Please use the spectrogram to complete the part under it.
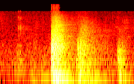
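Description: Coins clatter and scatter across a wooden floor.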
